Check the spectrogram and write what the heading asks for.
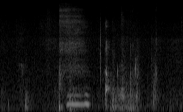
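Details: Hiccups: short, abrupt jerky sounds with a brief vocal noise between them, in a quiet room.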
